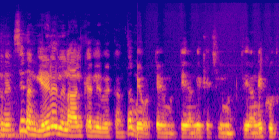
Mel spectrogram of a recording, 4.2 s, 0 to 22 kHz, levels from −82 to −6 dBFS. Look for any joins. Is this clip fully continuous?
no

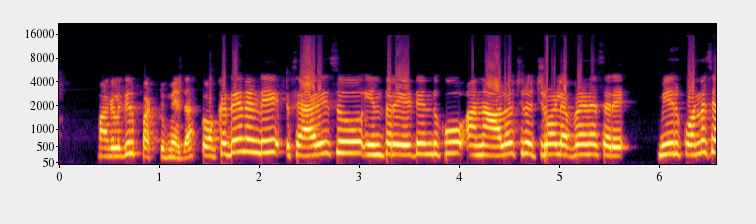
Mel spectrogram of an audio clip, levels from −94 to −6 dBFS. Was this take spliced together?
no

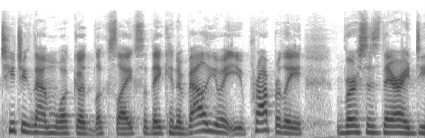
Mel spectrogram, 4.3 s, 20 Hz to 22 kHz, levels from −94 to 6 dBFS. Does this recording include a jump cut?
no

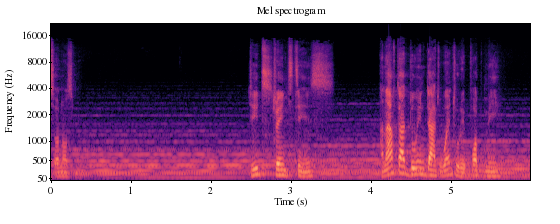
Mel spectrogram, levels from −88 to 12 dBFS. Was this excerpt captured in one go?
yes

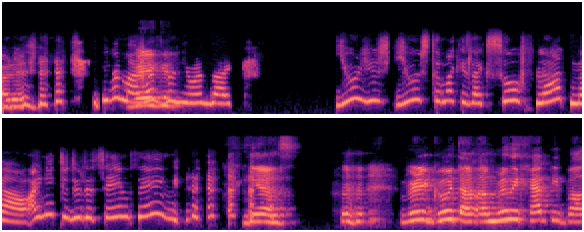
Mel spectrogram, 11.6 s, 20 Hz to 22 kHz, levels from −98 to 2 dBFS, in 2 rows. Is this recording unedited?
yes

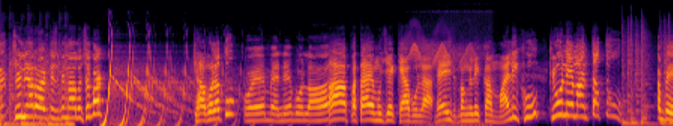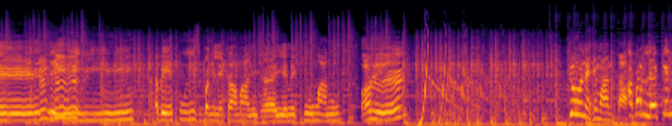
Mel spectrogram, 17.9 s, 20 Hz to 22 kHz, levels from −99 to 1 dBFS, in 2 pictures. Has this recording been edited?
yes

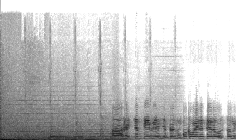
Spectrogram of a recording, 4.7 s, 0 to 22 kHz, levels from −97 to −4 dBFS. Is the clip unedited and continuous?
no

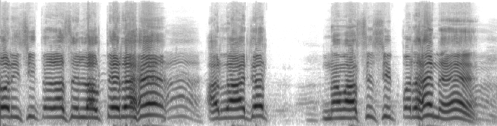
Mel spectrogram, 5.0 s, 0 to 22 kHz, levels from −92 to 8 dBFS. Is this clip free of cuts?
yes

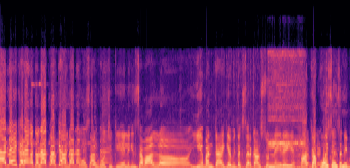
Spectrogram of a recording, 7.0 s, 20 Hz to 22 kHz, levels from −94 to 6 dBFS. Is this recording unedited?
no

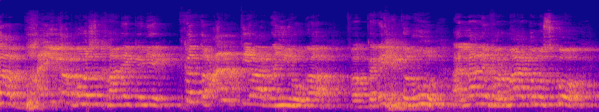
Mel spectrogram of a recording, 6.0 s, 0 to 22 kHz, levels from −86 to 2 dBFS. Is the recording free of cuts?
yes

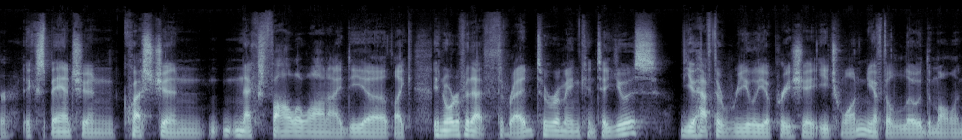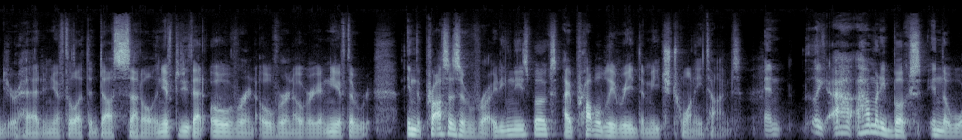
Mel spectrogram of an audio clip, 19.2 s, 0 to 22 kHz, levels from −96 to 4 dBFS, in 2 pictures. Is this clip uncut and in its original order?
yes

